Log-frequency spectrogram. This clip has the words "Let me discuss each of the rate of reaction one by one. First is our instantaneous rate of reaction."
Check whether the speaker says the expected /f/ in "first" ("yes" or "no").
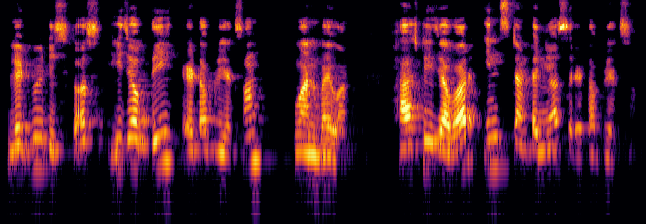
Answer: no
